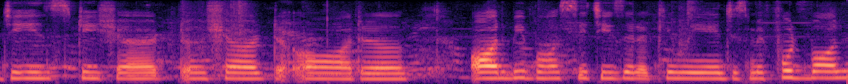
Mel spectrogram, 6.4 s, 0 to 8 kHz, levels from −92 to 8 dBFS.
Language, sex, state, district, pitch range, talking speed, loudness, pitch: Hindi, female, Bihar, Patna, 205-225 Hz, 140 wpm, -19 LUFS, 215 Hz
